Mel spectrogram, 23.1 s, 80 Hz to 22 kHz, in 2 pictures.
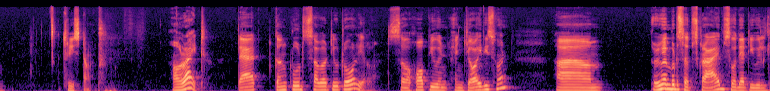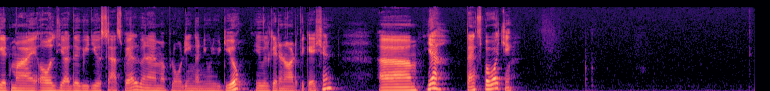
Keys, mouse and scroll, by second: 2.8 click, 3.2-3.7 middle drag, 3.7 scroll up 1, 3.7 scroll down 2, 4.0 middle click, 4.5 scroll up 1, 4.6-4.9 scroll down 1, 4.9-5.5 middle drag, 5.5 scroll down 1, 5.8-9.5 middle drag, 9.5 scroll up 3, 9.8-10.7 middle drag, 10.7 scroll up 1, 10.8 scroll down 2, 11.1-11.6 middle drag, 11.6-12.1 scroll down 2, 12.1-23.1 middle drag.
